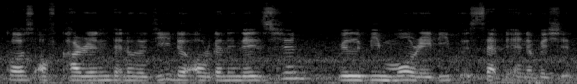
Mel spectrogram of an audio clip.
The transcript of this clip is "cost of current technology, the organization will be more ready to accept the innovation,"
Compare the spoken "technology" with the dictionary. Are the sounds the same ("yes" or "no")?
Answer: yes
